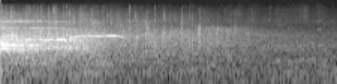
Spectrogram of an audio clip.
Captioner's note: crowd cheers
